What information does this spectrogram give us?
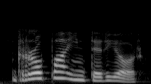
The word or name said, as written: ropa interior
